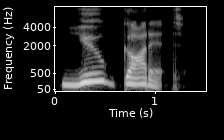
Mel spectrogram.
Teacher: You got it is ONE phrase: You-go-dit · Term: Linking Sounds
